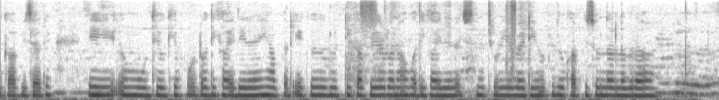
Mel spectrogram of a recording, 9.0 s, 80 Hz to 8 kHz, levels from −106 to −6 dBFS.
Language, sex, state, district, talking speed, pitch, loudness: Hindi, female, Uttar Pradesh, Etah, 235 wpm, 225 Hz, -40 LUFS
